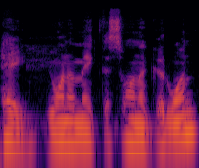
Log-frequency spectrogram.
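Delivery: low, close, confiding tone. Acting out what he will say as he walks by on stage: retelling a leaned-in aside. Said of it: "he's gonna kind of like lean in and go".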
